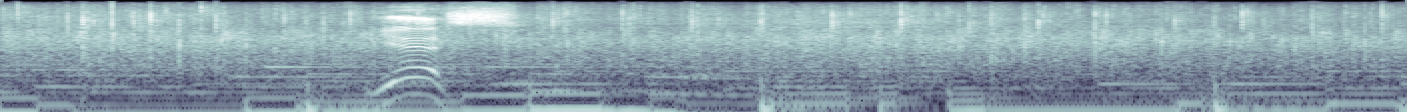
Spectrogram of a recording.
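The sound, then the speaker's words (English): An audience claps in praise to the Lord, a dense, continuous patter of many hands under a speaking voice, with sustained low instrumental tones and a brief rising vocal whoop early on. “Come on and give the Lord a hand clap of praise in his presence.”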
